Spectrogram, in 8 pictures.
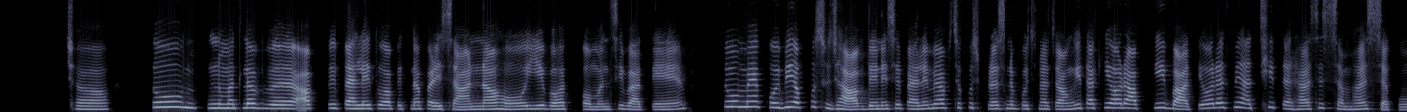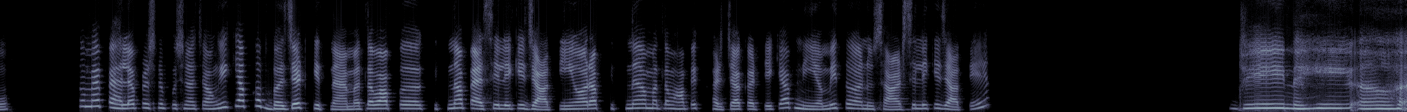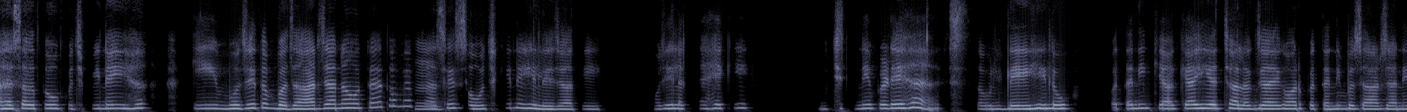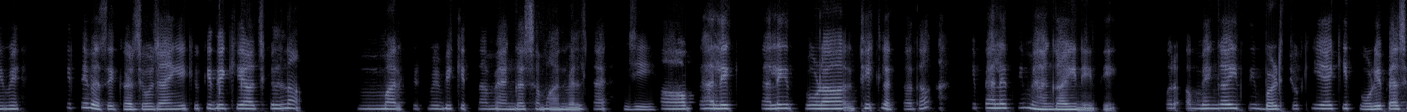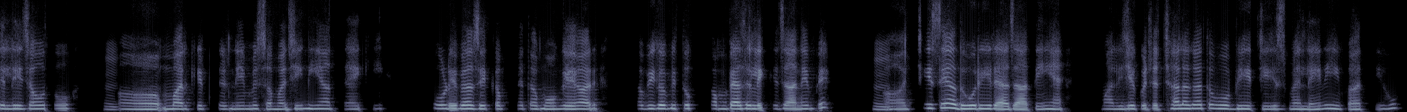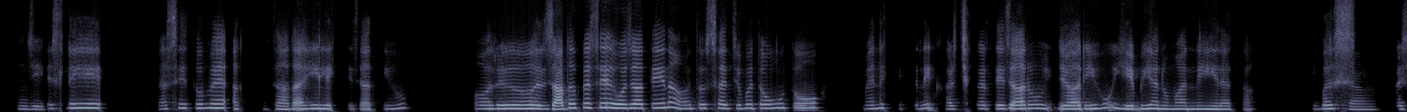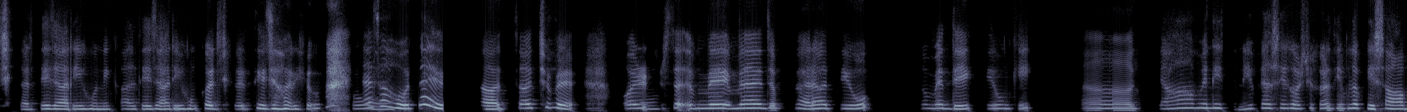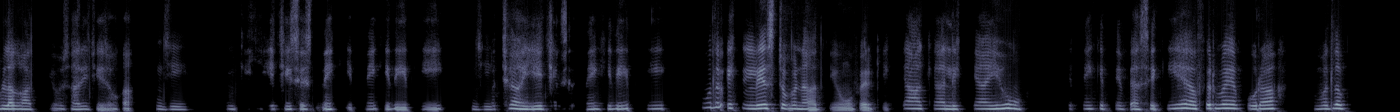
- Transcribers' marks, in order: in English: "कॉमन"; in English: "मार्केट"; in English: "मार्केट"; laughing while speaking: "करते जा रही हूँ"
- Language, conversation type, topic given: Hindi, advice, खरीदारी के बाद पछतावे से बचने और सही फैशन विकल्प चुनने की रणनीति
